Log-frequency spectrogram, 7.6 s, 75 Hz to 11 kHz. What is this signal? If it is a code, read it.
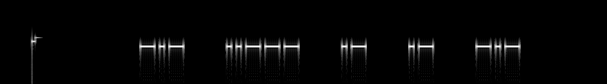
Morse code, heard as a keyed tone, about 20 wpm, spaced as for 11 wpm, 700 Hz. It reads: K2AAK
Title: USA Call Signs - 5 Characters - 3x Character Spacing - 20wpm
